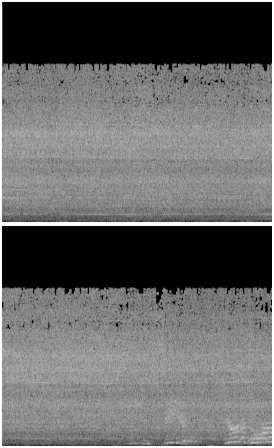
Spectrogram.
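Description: Corded electric hair clipper running steadily as it cuts short buzzed hair, with a steady hum that fades out about seven seconds in. A person's voice follows near the end.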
